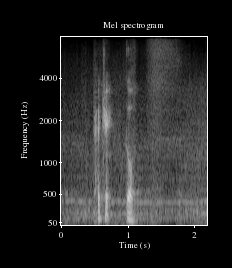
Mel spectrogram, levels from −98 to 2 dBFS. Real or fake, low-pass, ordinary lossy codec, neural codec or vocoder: fake; none; none; codec, 16 kHz, 1 kbps, X-Codec, HuBERT features, trained on balanced general audio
